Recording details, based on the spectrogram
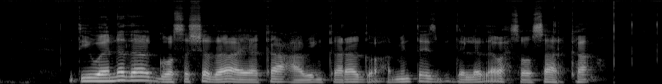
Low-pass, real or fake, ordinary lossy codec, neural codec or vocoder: none; real; none; none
